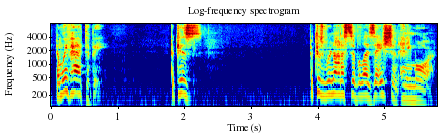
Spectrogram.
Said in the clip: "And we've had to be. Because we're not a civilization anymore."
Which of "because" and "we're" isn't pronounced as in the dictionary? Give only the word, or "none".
none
